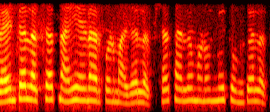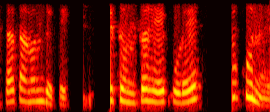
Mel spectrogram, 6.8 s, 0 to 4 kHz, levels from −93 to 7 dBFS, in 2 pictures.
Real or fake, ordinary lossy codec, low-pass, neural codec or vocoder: real; none; 3.6 kHz; none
